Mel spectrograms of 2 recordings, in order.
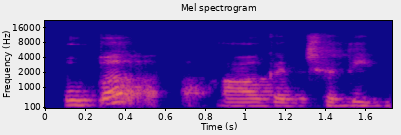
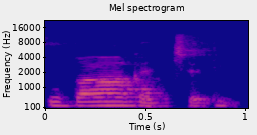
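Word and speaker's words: upāgacchati: You cannot say I will pronounce it as upa-agachati. You have to say it as upagachati.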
